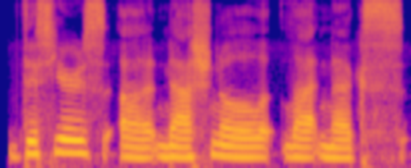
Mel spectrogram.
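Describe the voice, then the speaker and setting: A man reading prepared interview questions in a plain, measured way. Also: mid-range voice, warm tone, smooth, dry recording, clean studio sound. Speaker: interviewer, outreach specialist.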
